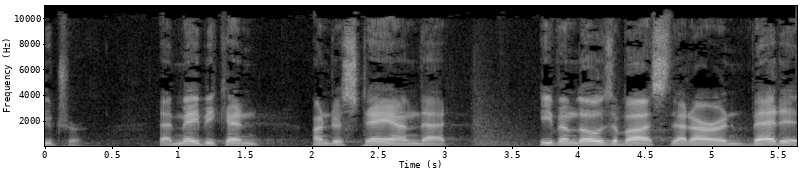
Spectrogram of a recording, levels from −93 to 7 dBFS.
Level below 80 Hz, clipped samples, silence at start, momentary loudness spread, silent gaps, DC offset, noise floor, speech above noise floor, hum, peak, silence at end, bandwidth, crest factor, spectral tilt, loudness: -44 dBFS; under 0.1%; 0 s; 11 LU; none; under 0.1%; -57 dBFS; 35 dB; none; -6 dBFS; 0 s; 11 kHz; 18 dB; -4 dB/octave; -23 LUFS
